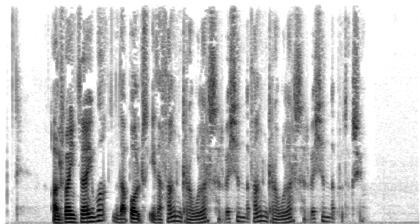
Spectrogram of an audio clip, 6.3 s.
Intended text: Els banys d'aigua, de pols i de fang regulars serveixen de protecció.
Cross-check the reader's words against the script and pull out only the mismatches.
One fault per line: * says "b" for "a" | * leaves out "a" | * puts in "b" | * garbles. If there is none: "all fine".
* puts in "fang regulars serveixen"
